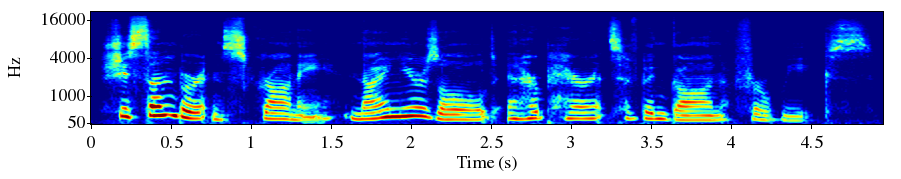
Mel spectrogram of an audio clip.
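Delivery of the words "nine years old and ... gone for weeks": ordinary delivery, nothing marked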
